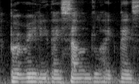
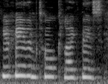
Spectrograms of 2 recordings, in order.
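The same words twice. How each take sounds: First: Relaxed everyday pitch, nothing put on; natural low voice. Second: Much higher than natural, held up high; put-on high voice. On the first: Creator revealing how those artists really sound, natural lower voice. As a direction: drop to your real, lower register. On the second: Creator showing how some artists talk, very high put-on voice. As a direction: mimic artists who talk in an artificially high voice. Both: Shown as a demonstration.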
